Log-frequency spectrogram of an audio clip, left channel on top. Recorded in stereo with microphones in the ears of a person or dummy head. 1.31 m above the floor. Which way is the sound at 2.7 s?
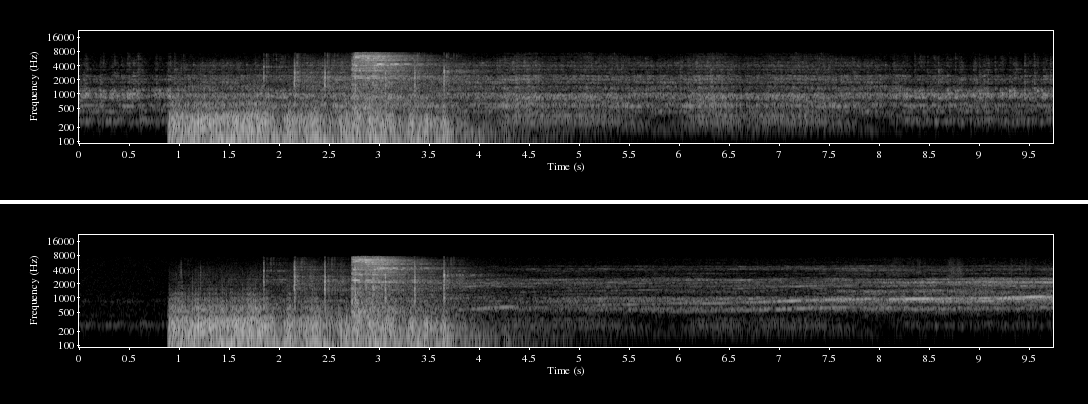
30° right (ahead or behind).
